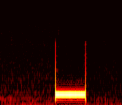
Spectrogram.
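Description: Telephone busy tone after a dropped call, a single short, steady mid-pitched beep standing out against near silence.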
